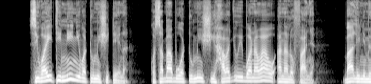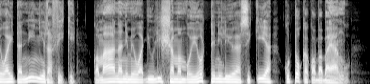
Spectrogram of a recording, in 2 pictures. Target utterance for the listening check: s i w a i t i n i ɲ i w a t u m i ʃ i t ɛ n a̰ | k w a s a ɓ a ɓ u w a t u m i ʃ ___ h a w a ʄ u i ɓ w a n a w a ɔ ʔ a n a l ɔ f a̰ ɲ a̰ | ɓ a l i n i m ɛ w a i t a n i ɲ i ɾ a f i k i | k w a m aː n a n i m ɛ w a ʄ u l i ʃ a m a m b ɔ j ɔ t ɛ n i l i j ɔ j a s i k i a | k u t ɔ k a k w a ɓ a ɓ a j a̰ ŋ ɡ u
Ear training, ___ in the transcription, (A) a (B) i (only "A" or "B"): B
